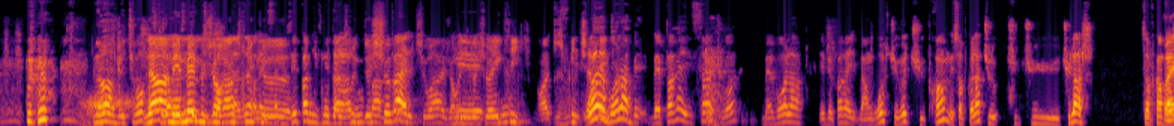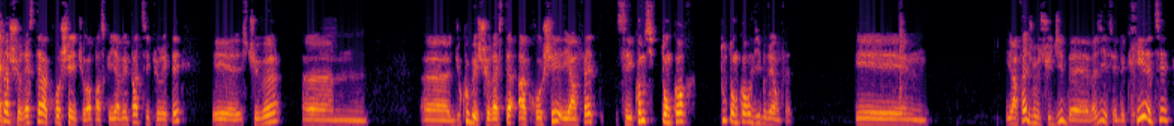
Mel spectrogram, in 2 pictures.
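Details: Adult man who spoke fluently until an electrocution brought on a stutter; he still stutters a little, more when facing difficulties; stuttering.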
